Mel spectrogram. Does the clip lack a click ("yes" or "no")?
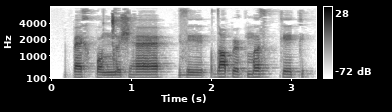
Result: no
